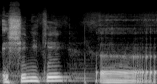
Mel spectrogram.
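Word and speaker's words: Echenique: So his predecessor was Jose Rufino Ekenike, I think that's how it is pronounced, or Echenike. Anyway, so his predecessor, he ruled from 51 to 54, and I'm gonna say Ekenike.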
